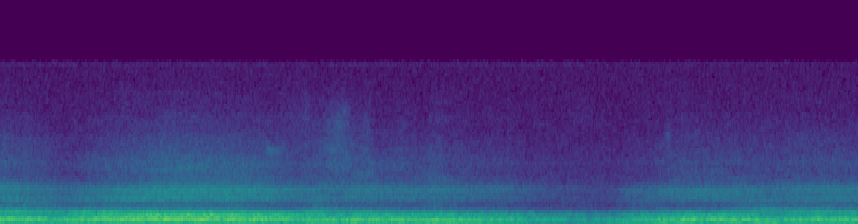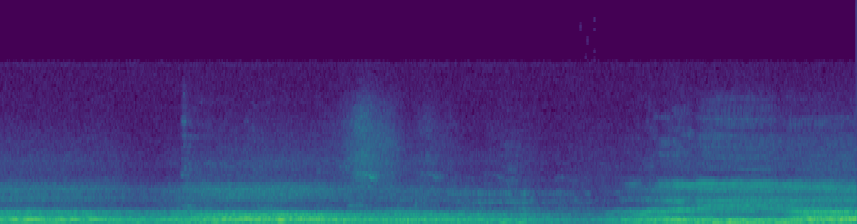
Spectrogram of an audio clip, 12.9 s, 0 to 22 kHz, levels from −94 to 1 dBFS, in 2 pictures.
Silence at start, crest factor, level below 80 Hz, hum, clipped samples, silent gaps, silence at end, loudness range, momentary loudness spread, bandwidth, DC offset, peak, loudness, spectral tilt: 0 s; 18 dB; -64 dBFS; none; under 0.1%; none; 0 s; 7 LU; 14 LU; 15 kHz; under 0.1%; -14 dBFS; -32 LUFS; -6 dB/octave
